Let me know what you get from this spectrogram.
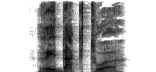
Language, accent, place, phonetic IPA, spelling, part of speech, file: German, Germany, Berlin, [ʁeˈdaktoːɐ̯], Redaktor, noun, De-Redaktor.ogg
- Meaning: editor (male or of unspecified gender)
